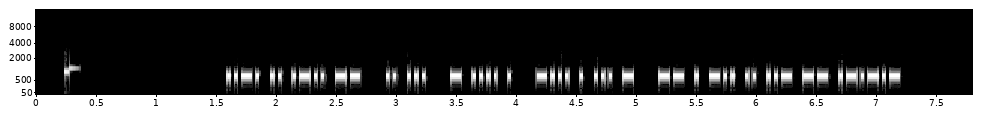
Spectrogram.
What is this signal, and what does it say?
Morse code, heard as a keyed tone, about 40 wpm, 700 Hz. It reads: FILM IS THE BEST MEDIUM.
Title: Sentences from Top 1000 Words - Review Part 6 - 40wpm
